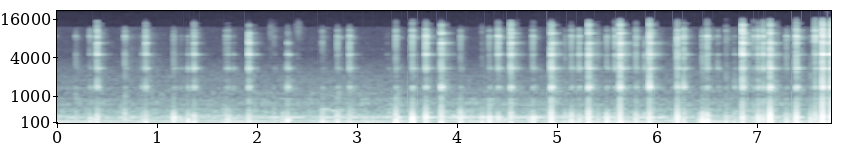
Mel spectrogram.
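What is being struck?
Wax-filled glass candle jar.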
